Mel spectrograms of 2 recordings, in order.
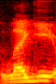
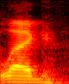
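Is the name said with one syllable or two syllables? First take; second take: two syllables; one syllable. First: The name is said with two syllables. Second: The name is said with one syllable. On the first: The speaker calls it wrong. "Is it Leggy" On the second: The speaker calls it right. "or is it Leg? ... It's Leg. You're right"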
